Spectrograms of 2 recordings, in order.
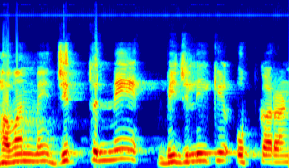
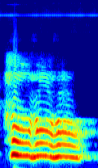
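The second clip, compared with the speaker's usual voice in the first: put-on high, little boy's yes; child agreeing; 13 semitones higher than usual. Boy giving in to his mother, high child voice.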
